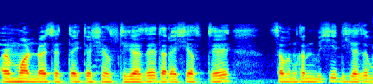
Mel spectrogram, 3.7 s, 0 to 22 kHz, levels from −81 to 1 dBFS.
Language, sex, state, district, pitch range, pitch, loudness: Nagamese, male, Nagaland, Kohima, 125-135 Hz, 130 Hz, -18 LUFS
